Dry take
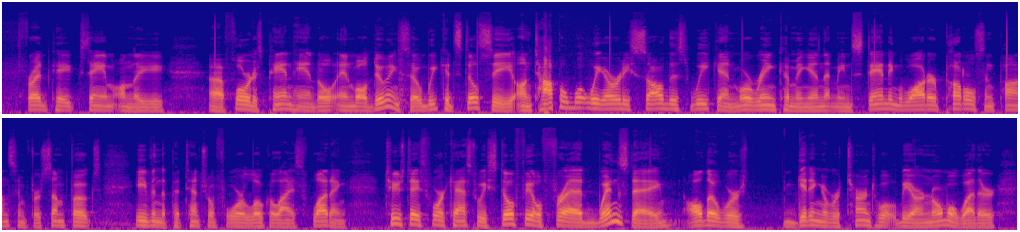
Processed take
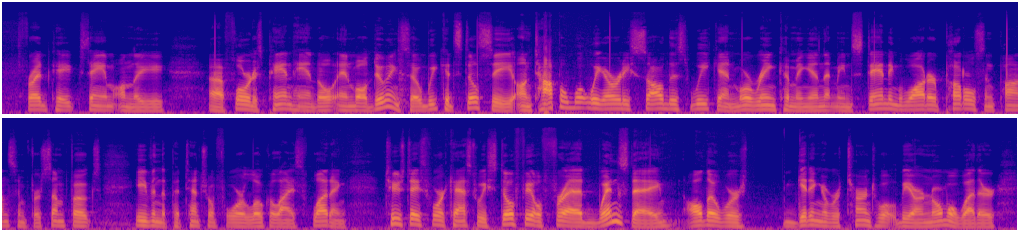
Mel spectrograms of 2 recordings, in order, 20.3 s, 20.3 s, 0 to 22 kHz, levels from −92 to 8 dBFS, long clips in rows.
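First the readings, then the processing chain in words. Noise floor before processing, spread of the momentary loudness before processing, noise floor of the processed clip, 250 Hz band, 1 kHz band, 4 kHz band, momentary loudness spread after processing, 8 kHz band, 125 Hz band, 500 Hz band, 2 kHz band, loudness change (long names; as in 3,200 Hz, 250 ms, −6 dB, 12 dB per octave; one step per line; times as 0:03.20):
−55 dBFS, 9 LU, −55 dBFS, 0.0 dB, +1.0 dB, +0.5 dB, 9 LU, 0.0 dB, 0.0 dB, 0.0 dB, +5.5 dB, +0.5 dB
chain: dynamic equaliser 1,700 Hz, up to +8 dB, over −49 dBFS, Q 2.7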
